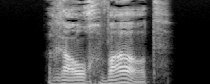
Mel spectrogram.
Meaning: a municipality of Burgenland, Austria
- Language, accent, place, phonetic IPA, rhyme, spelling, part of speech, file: German, Germany, Berlin, [ʁaʊ̯xˈvaʁt], -aʁt, Rauchwart, proper noun, De-Rauchwart.ogg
